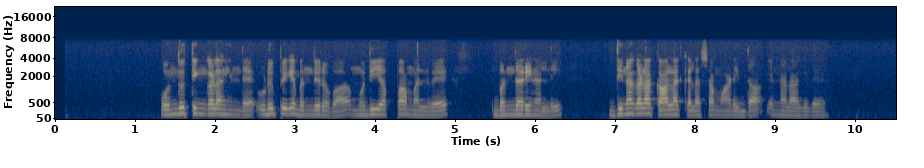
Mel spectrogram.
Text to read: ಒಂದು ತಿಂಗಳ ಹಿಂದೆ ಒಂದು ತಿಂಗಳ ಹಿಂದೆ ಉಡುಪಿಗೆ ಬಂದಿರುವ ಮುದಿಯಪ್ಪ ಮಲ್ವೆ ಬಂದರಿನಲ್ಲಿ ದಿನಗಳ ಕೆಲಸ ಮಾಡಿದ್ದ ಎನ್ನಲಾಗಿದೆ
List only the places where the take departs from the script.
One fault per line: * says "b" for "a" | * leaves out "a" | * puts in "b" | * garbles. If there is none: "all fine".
* leaves out "ಒಂದು ತಿಂಗಳ ಹಿಂದೆ"
* puts in "ಕಾಲ"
